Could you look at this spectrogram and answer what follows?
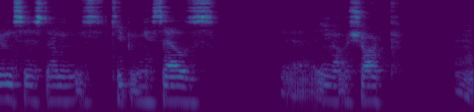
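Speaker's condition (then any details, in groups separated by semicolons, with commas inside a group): ALS; 3 months after stem cell treatment, function worsening, physical therapy; speech improved, slow and slurred when tired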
